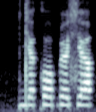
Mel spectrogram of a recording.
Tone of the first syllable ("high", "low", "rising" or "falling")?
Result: low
